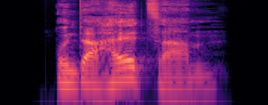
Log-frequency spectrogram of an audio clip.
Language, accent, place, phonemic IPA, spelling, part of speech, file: German, Germany, Berlin, /ˌʊntɐˈhaltzaːm/, unterhaltsam, adjective, De-unterhaltsam.ogg
- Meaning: amusing; entertaining; enjoyable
